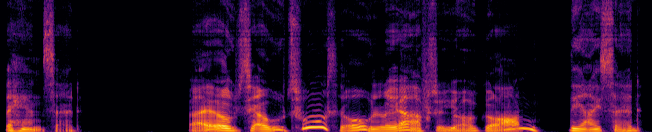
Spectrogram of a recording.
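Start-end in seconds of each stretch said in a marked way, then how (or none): 1.9-5.4 very slow, drawn-out alien voice; strange creature. Acted. The Eye answers Hand's question, slow creature voice. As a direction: stretch each word out as an otherworldly being.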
